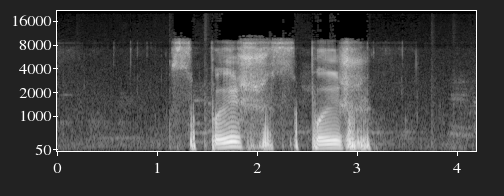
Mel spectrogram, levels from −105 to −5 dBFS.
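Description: Nothing in the recording stood out as a technical fault on listening.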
